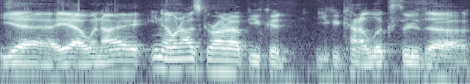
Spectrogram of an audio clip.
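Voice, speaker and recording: Over audible room echo, a man with a Texan accent speaks at a moderate pace and a fairly low pitch, with ordinary pitch variation. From Texas, Conroe near Houston. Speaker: guitar player. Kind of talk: interview conversation.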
